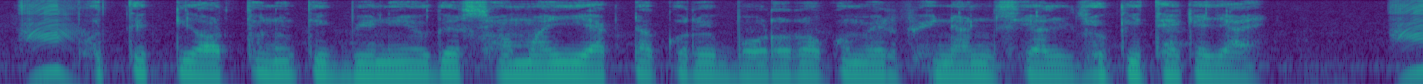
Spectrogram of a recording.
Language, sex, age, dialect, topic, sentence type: Bengali, male, 60-100, Standard Colloquial, banking, statement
